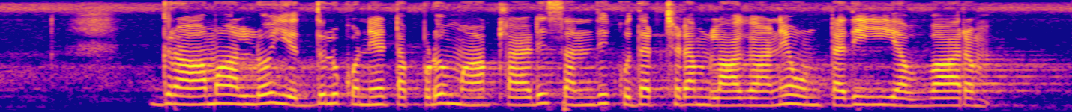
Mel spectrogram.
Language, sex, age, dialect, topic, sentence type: Telugu, female, 18-24, Southern, banking, statement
